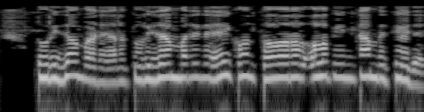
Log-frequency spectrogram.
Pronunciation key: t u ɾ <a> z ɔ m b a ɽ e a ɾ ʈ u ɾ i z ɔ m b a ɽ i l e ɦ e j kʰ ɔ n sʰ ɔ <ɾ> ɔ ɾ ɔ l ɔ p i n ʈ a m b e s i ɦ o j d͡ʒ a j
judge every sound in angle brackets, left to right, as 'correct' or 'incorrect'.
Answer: incorrect, correct

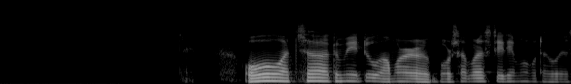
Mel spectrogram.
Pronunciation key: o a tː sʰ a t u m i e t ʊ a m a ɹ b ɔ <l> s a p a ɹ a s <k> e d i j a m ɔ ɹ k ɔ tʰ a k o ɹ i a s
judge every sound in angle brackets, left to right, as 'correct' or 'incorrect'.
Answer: incorrect, incorrect

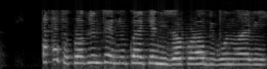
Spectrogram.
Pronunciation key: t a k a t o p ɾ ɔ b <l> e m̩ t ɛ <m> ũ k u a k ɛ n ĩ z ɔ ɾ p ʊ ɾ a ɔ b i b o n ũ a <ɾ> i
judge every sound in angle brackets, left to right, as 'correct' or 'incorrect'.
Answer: correct, incorrect, correct

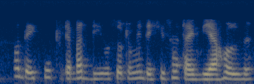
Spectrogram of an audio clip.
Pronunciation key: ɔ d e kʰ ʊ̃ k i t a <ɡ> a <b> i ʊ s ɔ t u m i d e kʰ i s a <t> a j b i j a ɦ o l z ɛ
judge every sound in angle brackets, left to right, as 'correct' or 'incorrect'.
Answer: incorrect, incorrect, correct

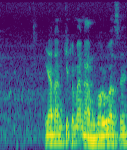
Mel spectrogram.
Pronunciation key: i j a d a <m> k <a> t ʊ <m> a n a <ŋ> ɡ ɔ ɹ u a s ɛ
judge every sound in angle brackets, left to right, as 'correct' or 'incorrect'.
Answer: incorrect, incorrect, correct, incorrect

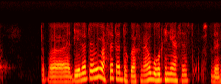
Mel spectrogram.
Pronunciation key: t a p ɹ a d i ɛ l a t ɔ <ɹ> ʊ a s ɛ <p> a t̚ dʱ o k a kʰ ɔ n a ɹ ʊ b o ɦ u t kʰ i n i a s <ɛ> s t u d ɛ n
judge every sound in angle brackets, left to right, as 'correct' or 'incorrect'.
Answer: correct, incorrect, correct

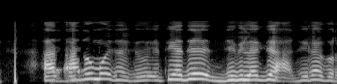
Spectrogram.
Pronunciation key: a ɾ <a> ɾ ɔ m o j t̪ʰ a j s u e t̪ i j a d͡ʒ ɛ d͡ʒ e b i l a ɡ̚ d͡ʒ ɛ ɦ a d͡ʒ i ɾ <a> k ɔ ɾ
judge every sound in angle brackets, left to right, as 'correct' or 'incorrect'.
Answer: correct, correct

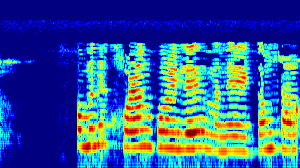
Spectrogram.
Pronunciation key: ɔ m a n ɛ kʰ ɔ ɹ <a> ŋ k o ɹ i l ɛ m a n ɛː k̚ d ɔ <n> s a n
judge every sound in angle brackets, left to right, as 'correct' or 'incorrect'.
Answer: correct, incorrect

